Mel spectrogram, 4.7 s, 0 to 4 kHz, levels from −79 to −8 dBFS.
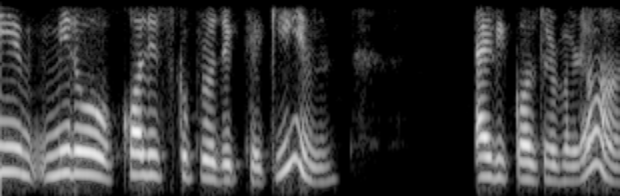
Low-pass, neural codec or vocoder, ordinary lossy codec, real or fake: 3.6 kHz; none; none; real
